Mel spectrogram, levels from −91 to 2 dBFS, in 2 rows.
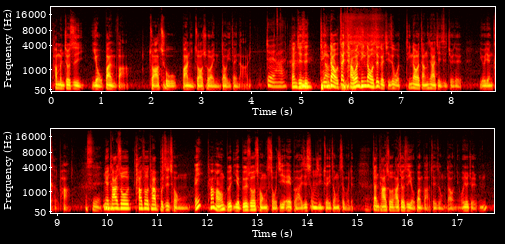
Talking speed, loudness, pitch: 350 characters per minute, -27 LUFS, 155 Hz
